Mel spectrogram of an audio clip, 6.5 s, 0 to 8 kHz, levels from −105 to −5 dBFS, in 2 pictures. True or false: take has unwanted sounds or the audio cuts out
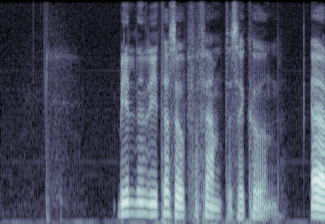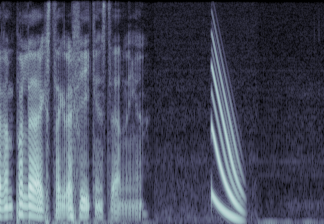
true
